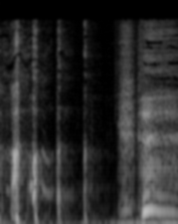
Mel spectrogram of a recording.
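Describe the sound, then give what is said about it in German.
A voice imitates an exclamation turning into a raspy cough, like heavy smokers whose laughing turns into coughing: four quick, harsh hacking bursts, followed by a drawn-out, strained vocal groan as the fit trails off. “ein Ausruf, der dann in so einen Husten überging. Hm. Wie so bei starken Rauchern, die lachen dann immer und da geht's in Husten über.”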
